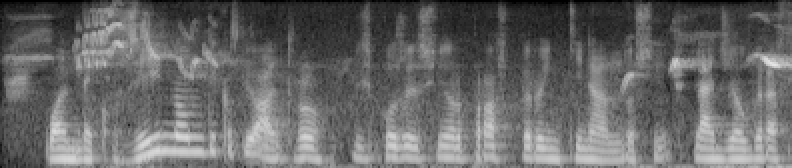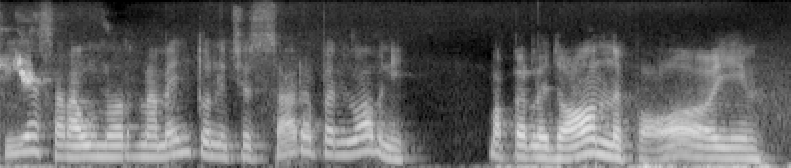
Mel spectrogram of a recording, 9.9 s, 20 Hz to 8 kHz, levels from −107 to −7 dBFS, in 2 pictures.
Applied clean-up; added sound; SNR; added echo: neural mask model Resemble Enhance denoiser.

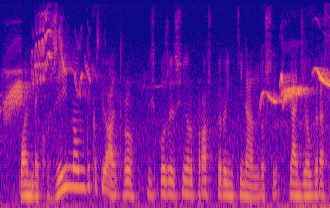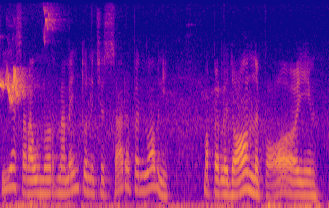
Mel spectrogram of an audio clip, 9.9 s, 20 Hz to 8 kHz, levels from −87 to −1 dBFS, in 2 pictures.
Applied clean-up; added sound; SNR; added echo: none; Bird vocalization, bird call, bird song; 2 dB; none.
